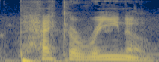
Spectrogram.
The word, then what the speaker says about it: pecorino: Pecorico. – Can we go to Vara on that one, please? – Pecorico. 1 second now. – I probably pronounced it wrong. – I think it's pecorino.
